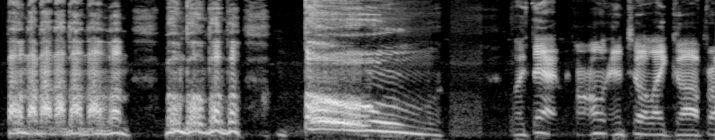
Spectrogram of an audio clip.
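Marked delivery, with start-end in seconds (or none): 0.1-4.4 loud rapid bums building to one huge boom; imitated firework noises. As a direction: mimic a barrage, then a long explosive falling boom. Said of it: "these are the noises I hear".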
